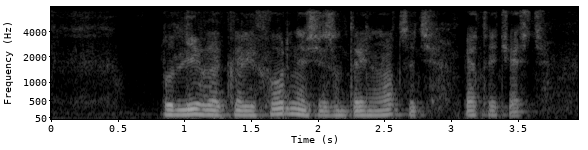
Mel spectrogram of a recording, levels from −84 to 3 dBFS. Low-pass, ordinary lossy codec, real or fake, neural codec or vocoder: 7.2 kHz; Opus, 16 kbps; real; none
